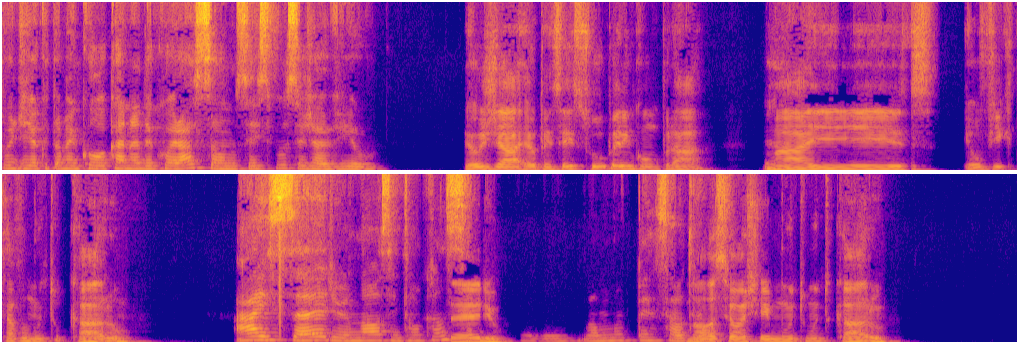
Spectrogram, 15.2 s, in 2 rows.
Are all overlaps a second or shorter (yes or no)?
yes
